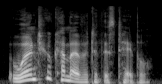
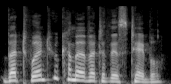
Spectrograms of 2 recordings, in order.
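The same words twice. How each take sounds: First: High, coaxing lady's invitation; anxious hostess. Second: Higher, louder, more urgent invitation; insistent hostess. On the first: Anna Pavlovna tries to draw Pierre away, high coaxing. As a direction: call him over politely, pitched high. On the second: Anna Pavlovna repeats her plea to Pierre, insistent. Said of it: "repeated Anna Pavlovna". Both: A narrator's reading.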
